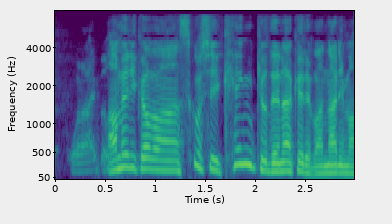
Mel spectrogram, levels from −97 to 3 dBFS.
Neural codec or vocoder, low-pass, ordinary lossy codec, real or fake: codec, 16 kHz, 8 kbps, FunCodec, trained on LibriTTS, 25 frames a second; 7.2 kHz; MP3, 48 kbps; fake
